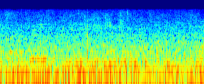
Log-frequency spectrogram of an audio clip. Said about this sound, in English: It's not so bad. I don't know why people are complaining. It's so peaceful out here. It's not even raining so bad.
